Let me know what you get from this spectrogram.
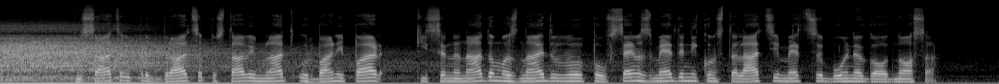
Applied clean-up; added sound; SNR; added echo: none; Gong; 2 dB; none.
